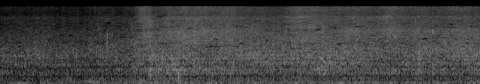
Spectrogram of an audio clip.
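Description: Food frying in hot oil in a pot, a steady sizzling hiss that gets a little louder about a second in.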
